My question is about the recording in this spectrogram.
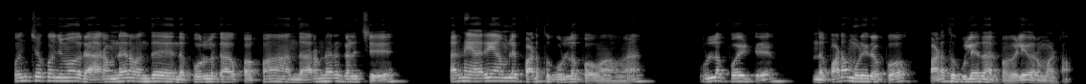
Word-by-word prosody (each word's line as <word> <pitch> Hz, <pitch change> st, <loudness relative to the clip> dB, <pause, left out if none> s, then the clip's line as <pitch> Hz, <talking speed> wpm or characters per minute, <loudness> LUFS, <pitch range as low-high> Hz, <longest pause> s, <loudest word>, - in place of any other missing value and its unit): கொஞ்சம், 175 Hz, +3 st, -2 dB
கொஞ்சமா 160 Hz, -1 st, +1 dB
ஒரு 130 Hz, -, +2 dB
1/2 120 Hz, -, 0 dB
மணி 135 Hz, +2 st, +2 dB
நேரம் 155 Hz, -2 st, +1 dB
வந்து 140 Hz, +2 st, +2 dB, 0.2 s
இந்த 115 Hz, -2 st, +2 dB
பொருளுக்காக 125 Hz, -1 st, +1 dB
பார்ப்பான். 120 Hz, +6 st, -2 dB
அந்த 115 Hz, -1 st, -1 dB
1/2 130 Hz, -, 0 dB
மணி 145 Hz, +1 st, +1 dB
நேரம் 145 Hz, -2 st, -1 dB
கழிச்சு, 130 Hz, -6 st, 0 dB, 0.7 s
தன்னை 155 Hz, +2 st, +2 dB
அறியாமலே 155 Hz, 0 st, +2 dB
படத்திற்கு 135 Hz, -5 st, -1 dB
உள்ள 130 Hz, +1 st, 0 dB
போவான் 90 Hz, -2 st, -1 dB
அவன். 85 Hz, +11 st, -5 dB, 0.7 s
உள்ள 160 Hz, +3 st, +4 dB
போயிட்டு 140 Hz, +7 st, +2 dB, 0.5 s
இந்த 110 Hz, -, +3 dB
படம் 170 Hz, -2 st, +2 dB
முடியுறப்போ 130 Hz, -4 st, +2 dB, 0.4 s
படத்திற்குள்ளேயே 135 Hz, -1 st, +2 dB
தான் -, -, +3 dB
இருப்பான். 90 Hz, 0 st, -4 dB
வெளிய 110 Hz, +2 st, +4 dB
வரமாட்டான். 90 Hz, -4 st, -4 dB
135 Hz, 170 wpm, -23 LUFS, 115-150 Hz, 0.7 s, உள்ள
